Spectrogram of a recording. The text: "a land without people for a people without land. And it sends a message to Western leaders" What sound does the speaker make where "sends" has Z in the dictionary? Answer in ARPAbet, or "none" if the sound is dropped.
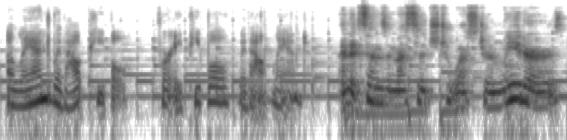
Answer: Z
